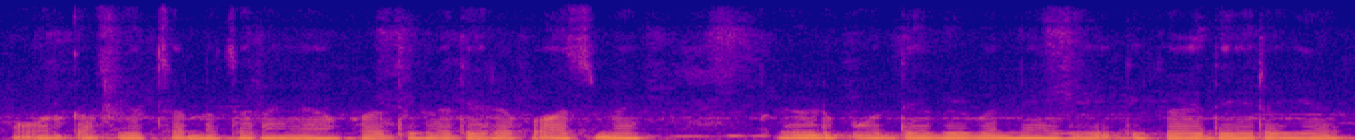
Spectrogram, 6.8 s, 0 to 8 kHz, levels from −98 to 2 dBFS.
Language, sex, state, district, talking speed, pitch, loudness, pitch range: Marwari, male, Rajasthan, Nagaur, 170 wpm, 135 Hz, -33 LUFS, 130-140 Hz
